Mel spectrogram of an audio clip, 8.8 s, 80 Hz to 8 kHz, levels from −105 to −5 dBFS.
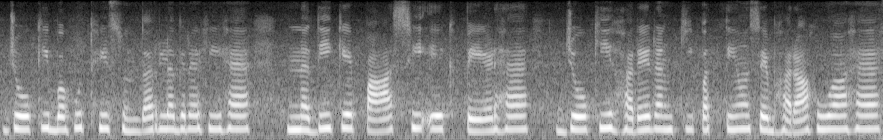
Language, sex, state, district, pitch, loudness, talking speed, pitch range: Hindi, female, Punjab, Fazilka, 245 Hz, -14 LUFS, 155 wpm, 230-250 Hz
